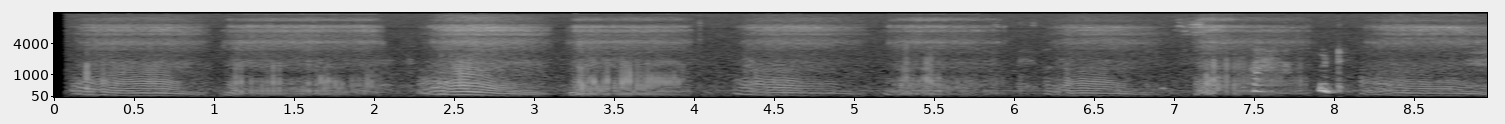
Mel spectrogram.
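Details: Snoring on this day, though not always: regular rhythmic snores, about seven in nine seconds, each with a whistling, wheezy rattle on the breath.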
